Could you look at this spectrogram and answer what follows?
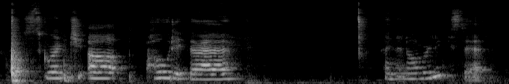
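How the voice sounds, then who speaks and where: A woman's high-pitched voice comes through noticeable background noise. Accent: English. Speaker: beauty vlogger. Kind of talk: casual tutorial chat.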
